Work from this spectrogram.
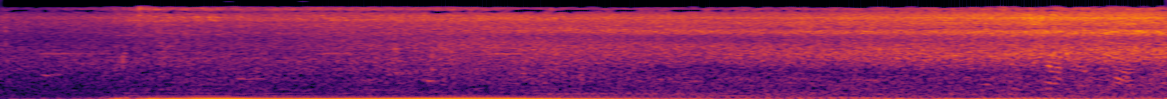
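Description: Naturally aspirated Honda Civic engine revs up loud and close, holding a strong droning roar for a couple of seconds before easing back to a steady idle-like rumble.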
